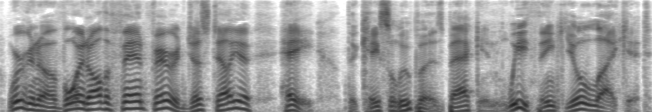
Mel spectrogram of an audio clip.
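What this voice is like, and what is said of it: Announcer voice. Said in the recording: “That's in my announcer voice.”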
